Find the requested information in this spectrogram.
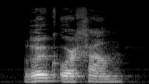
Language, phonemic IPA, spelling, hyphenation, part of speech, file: Dutch, /ˈrøːk.ɔrˌɣaːn/, reukorgaan, reuk‧or‧gaan, noun, Nl-reukorgaan.ogg
- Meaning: olfactory organ, nose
